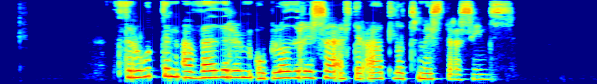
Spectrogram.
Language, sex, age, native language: Icelandic, female, 20-29, Icelandic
